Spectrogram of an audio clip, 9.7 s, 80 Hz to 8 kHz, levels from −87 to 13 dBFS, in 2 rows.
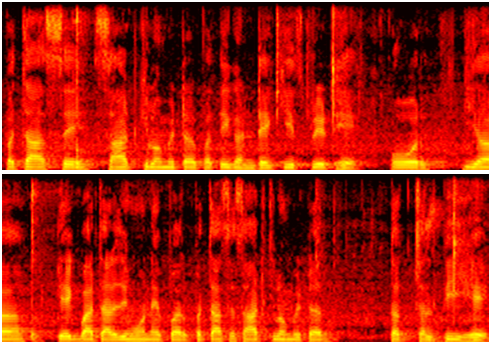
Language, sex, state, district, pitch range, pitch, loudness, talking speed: Hindi, male, Madhya Pradesh, Dhar, 120-125 Hz, 120 Hz, -18 LUFS, 140 wpm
